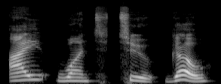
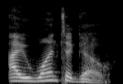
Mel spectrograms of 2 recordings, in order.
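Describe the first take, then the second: First: Both t sounds are said separately. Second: The two t sounds merge into one. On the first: The speaker calls it wrong. "So instead of saying" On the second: The speaker calls it right. "the T at the end of the word want and the T in the beginning of the word to will connect and make only one T sound"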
